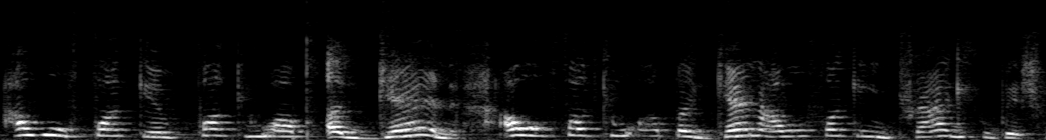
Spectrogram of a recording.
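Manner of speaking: retold furious threat, voice pitched high; going off. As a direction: threaten her like you mean it. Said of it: "I was literally going off".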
